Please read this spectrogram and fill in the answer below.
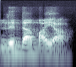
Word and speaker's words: Linda Meyer: Linda Meyer? Yeah, the German pronunciation would be Linda Meyer.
